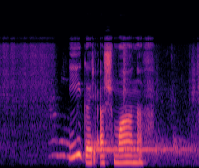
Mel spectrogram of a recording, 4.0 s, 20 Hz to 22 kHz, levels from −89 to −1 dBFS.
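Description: From 1.09 s to 2.98 s the automatic gain rises: the gain control judged the input too quiet and raised it by about 8 dB, so speech and background swell together. On the waveform the envelope widens steadily; on a spectrogram every band brightens at once.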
